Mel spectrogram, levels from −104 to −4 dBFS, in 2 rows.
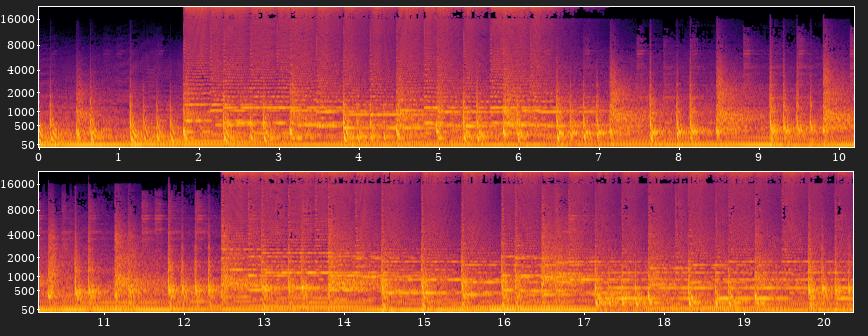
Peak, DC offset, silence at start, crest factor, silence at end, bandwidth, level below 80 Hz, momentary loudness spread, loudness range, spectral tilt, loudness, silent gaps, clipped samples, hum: -6 dBFS; under 0.1%; 0 s; 16 dB; 0 s; over 20 kHz; -28 dBFS; 4 LU; 3 LU; -5.5 dB/octave; -22 LUFS; none; under 0.1%; none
